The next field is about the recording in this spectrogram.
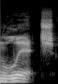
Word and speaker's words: lich: And yeah, I'm saying lich. I know that there's a heated debate out there on how to pronounce that word, L-I-C-H. And I'm not trying to start anything, but that's how I pronounce it. And in fact, I watched a whole video yesterday on how to pronounce the word correctly. And in the end, yeah, lich. Don't at me. Which I said earlier, I wasn't trying to say, but now I am on this one particular topic.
